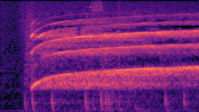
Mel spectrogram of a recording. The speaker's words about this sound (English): We know what that is, don't we? You can say it all together if you want to. It's an ambulance. I think it's an ambulance. Maybe it's a fire engine. It's one of the emergency services.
